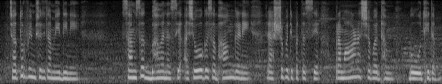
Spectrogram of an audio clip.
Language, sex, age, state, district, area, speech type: Sanskrit, female, 18-30, Kerala, Palakkad, rural, spontaneous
